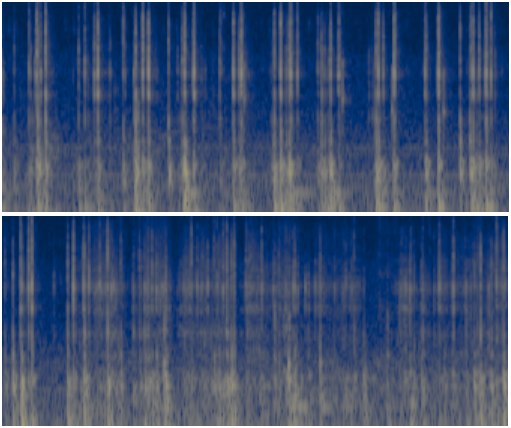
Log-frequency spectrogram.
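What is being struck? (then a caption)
Plastic dental teeth model. Long acrylic nails tap along the teeth of a large plastic dental model set open and upright, working across the arch. They make a steady run of quick, uneven clicks with short, dry decays over a soft low thump and faint background hiss.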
